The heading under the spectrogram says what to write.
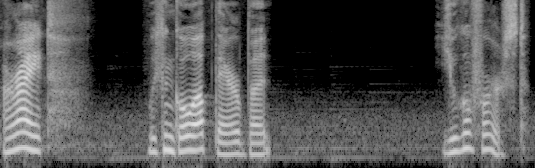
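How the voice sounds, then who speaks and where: A woman's voice: mid-range voice, takes it slowly, lightly acted. A woman voicing a curious, slightly sarcastic teenage daughter in a naturalistic video game.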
